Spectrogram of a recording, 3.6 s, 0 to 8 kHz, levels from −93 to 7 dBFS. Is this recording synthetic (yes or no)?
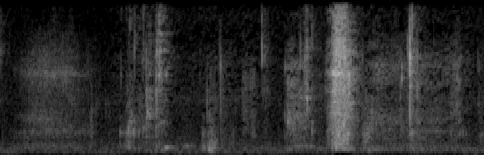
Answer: no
